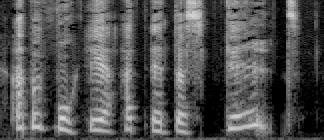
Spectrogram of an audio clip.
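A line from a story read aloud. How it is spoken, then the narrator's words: Whining lament. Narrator (German): jammerte der Wesir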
